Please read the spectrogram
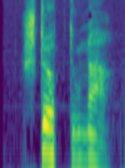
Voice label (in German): Narr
